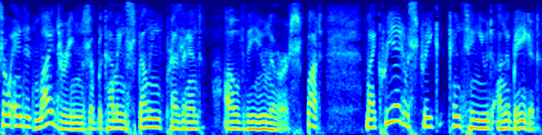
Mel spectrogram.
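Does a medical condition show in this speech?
Yes: cleft palate with lisp, cleft lip and palate, mild; back of throat.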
